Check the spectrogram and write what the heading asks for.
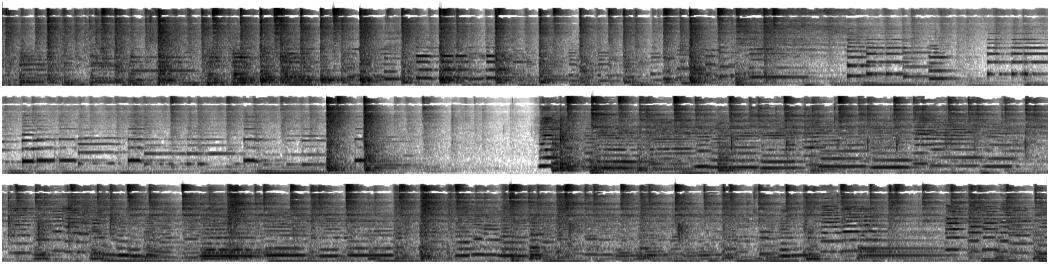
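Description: A jazz quartet of archtop guitar, upright bass, drum kit and tenor saxophone playing live. The guitar leads over bass and drums at first; about halfway through the sound fades almost away and then cuts back in suddenly, with the tenor saxophone now leading.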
